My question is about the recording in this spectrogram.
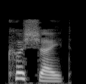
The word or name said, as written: cushite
